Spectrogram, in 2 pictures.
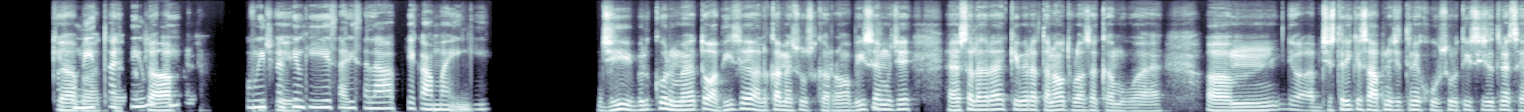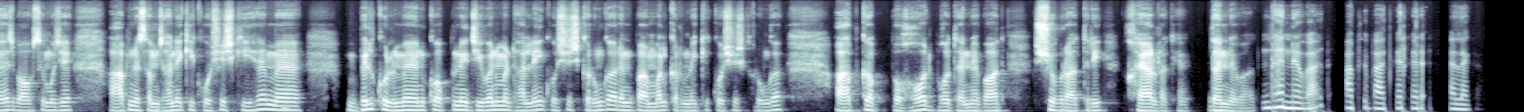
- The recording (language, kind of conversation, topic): Hindi, advice, आप सुबह की तनावमुक्त शुरुआत कैसे कर सकते हैं ताकि आपका दिन ऊर्जावान रहे?
- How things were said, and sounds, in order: other background noise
